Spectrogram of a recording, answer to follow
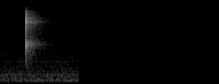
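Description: A single sharp finger snap, after which the sound cuts off completely.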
